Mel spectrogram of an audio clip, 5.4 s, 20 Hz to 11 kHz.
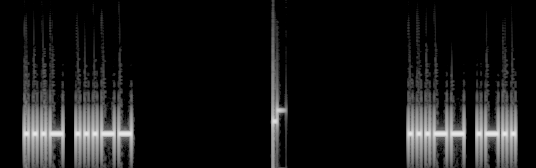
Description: Morse code, heard as a keyed tone, about 28 wpm, 700 Hz. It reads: V3 3L
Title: Single-Letter Single-Number 28wpm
